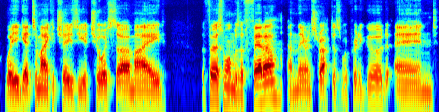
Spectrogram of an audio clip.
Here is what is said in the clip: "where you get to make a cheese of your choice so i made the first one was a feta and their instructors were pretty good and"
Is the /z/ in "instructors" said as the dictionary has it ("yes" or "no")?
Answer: yes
